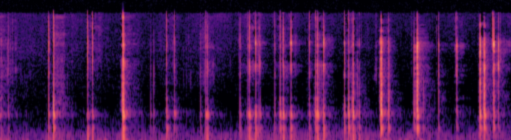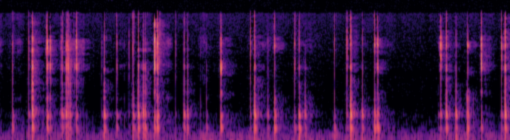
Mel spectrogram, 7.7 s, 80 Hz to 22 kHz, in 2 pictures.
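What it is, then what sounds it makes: Plastic glitter phone case. Long black nails tap and scratch an empty clear hard plastic phone case filled with liquid glitter and fitted with a metal ring holder. A quick, irregular run of short, dry clicks, some bunched fast and others spaced out, each with a hollow plastic tone around 700 Hz and a bright edge, dies away almost instantly over a faint low hum.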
